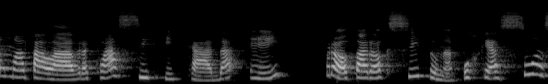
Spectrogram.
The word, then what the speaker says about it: proparoxítona: E quando percebemos e identificamos a sílaba tônica, novamente, pela própria presença do acento agudo, a gente já identifica que é a sílaba formada pelas letras X e I, não é?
